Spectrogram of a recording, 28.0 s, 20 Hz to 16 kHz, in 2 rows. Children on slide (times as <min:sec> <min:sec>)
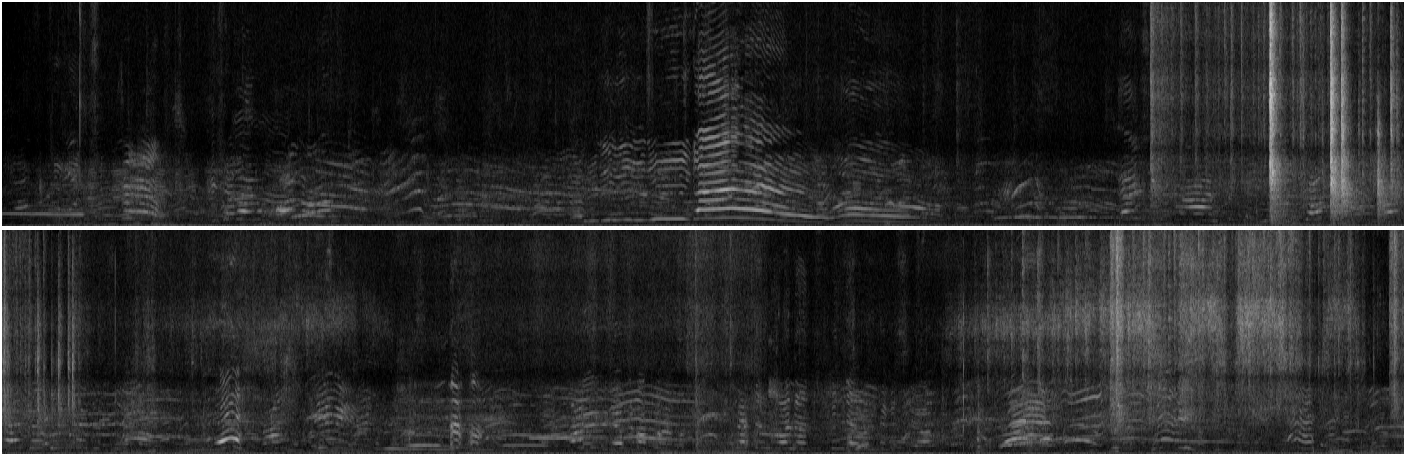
0:11.4 0:28.0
